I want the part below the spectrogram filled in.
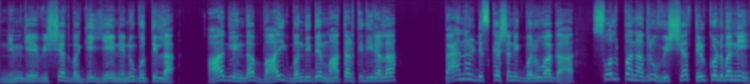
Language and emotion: Kannada, angry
